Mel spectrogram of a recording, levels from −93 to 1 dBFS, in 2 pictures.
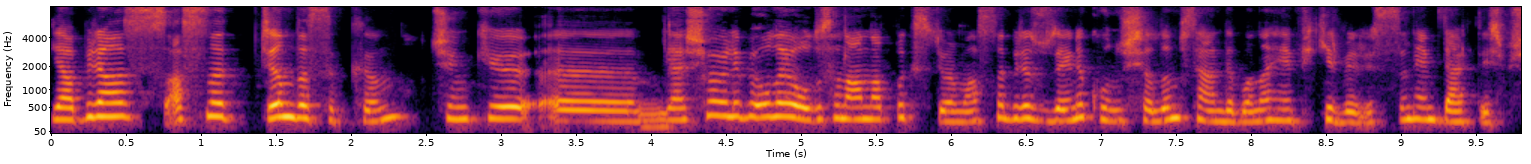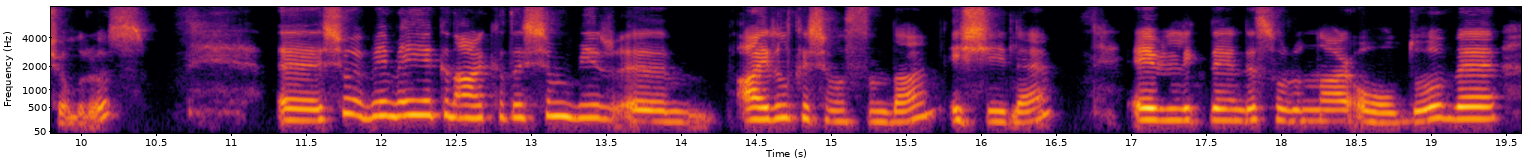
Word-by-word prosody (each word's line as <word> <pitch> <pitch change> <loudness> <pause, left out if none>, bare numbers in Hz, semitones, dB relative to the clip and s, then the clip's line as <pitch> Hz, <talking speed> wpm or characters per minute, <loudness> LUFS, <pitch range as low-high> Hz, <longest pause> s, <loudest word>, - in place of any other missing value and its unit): Ya 245 -1 +2
biraz 305 0 +4
aslında 305 -3 +2 0.2
canım 290 +2 +7
da 275 - +5
sıkkın. 260 +3 -2
Çünkü, 255 0 -4 0.4
emm, 215 - -2
ya 240 - -3
şöyle 315 +4 0
bir 290 - -4
olay 300 +1 +4
oldu, 250 -2 +4
sana 265 0 0
anlatmak 255 +2 -2
istiyorum 210 -8 -4
aslında. 220 +6 -3
Biraz 265 0 0
üzerine 235 +6 0
konuşalım, 235 0 -2
sen 245 -6 -4
de 210 -1 -3
bana 205 +2 -4
hem 230 -1 -6
fikir 220 +1 -5
verirsin 200 +5 -3
hem 250 -1 -2
dertleşmiş 205 -2 -4
oluruz. - - -3 0.9
Eee, 230 0 +1
şöyle, 305 +3 -1
benim 315 -1 +2
en 325 - +3
yakın 335 -1 +1
arkadaşım 280 +2 0
bir, 275 -2 -4 0.3
ımm, 205 +8 -10
ayrılık 265 +3 +3
aşamasında 210 0 -3
eşiyle. 210 - -1 0.5
Evliliklerinde 235 -1 +3
sorunlar 225 -2 -2
oldu 210 +7 0
ve, 255 0 +4
250 Hz, 135 wpm, -20 LUFS, 220-280 Hz, 0.9 s, canım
